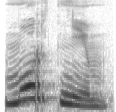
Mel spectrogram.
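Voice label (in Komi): "морт ним", Komi, female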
